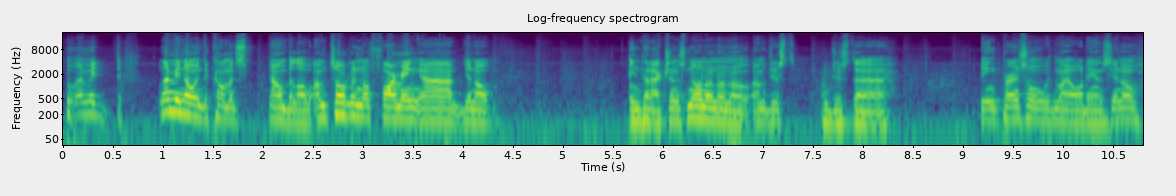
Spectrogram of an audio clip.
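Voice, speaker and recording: A man's voice: a little high, normal speed, fairly bright tone, smooth. A man giving casual gameplay commentary as a streamer, rambling and repeating phrases with self-deprecating, joking asides. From Finland. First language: Finnish. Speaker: game streamer.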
